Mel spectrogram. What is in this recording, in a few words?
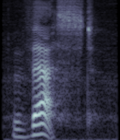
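"vest", English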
